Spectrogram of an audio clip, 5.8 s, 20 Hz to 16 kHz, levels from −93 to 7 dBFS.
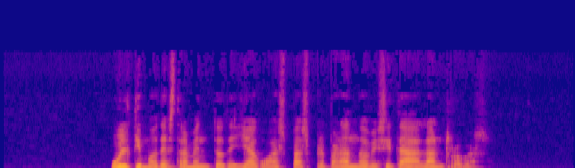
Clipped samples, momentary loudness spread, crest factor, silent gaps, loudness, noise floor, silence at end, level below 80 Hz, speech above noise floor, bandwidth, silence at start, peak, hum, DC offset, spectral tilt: under 0.1%; 10 LU; 20 dB; none; -25 LUFS; -75 dBFS; 0.95 s; -58 dBFS; 51 dB; 11.5 kHz; 1.1 s; -6 dBFS; none; under 0.1%; -7 dB/octave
